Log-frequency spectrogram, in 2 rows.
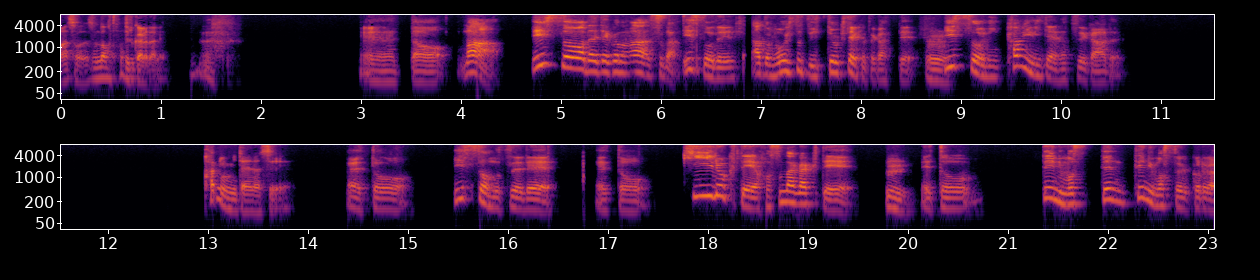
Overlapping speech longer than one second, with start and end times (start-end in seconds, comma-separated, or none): none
